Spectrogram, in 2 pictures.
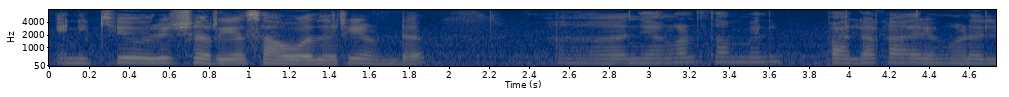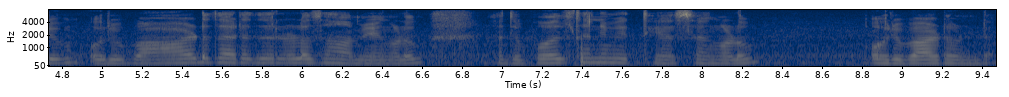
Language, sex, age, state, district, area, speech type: Malayalam, female, 18-30, Kerala, Palakkad, rural, spontaneous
